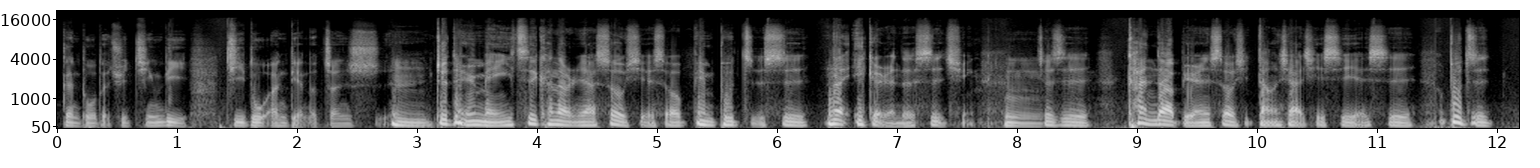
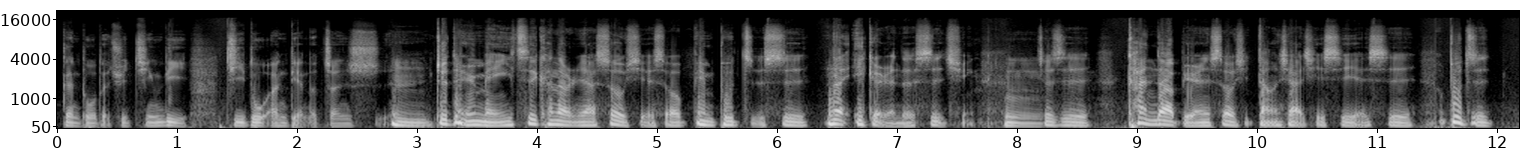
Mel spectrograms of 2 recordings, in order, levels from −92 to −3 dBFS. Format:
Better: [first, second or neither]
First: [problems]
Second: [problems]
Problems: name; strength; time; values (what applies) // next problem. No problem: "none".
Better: neither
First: distortion; slight; 3% of the sound clipped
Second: distortion; slight; 3% of the sound clipped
